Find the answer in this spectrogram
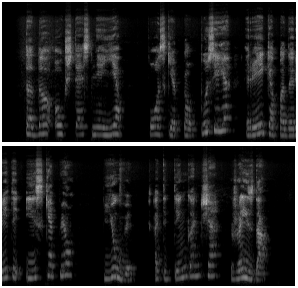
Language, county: Lithuanian, Vilnius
